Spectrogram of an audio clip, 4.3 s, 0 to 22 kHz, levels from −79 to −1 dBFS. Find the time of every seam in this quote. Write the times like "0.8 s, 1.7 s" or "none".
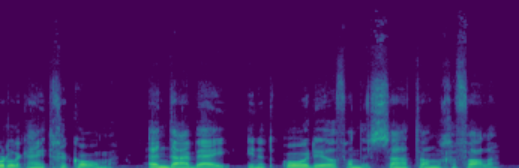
1.1 s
